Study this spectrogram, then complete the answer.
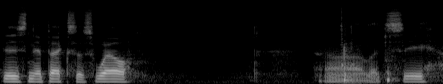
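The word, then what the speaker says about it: Knipex: is the Raptor by nipex um some I guess you pronounce them kpex sometimes uh here you've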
